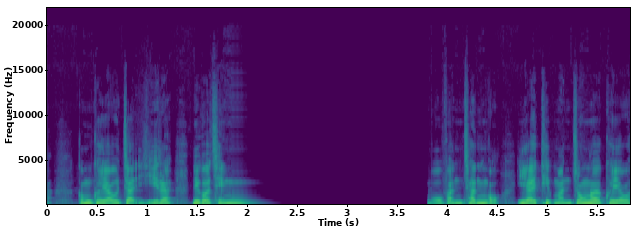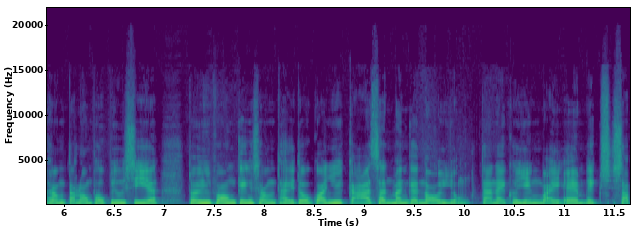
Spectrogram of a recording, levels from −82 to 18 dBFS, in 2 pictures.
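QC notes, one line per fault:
1.85 to 3.86 s, long network dropout: The sound breaks off at 1.85 s. The last sound is stretched into a short fading buzz, then about 1.5 s of silence follows. It returns at 3.86 s with roughly 1.6 s of material simply gone. This is likely a stall in packet delivery. The receiver concealed the gap briefly, then gave up and waited. The stream resumed later, with the delay shifted by around 0.4 s.
4.00 to 6.49 s, jitter buffer speed-up: Just after the dropout, the audio plays at 114% speed for about 2.5 s, with the pitch unchanged. It sounds rushed. The packets held back during the stall arrived in a burst, leaving the buffer overfull. The receiver then cut many tiny pitch-period slices to catch up. In total it trimmed roughly 0.3 s, shrinking the delay back toward its target.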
